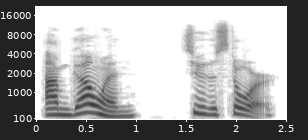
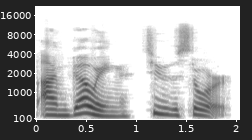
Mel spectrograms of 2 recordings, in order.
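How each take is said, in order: First: I'm goin' to the store, the G of going dropped. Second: Said in the usual way. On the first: Shown as a demonstration. Demonstrating a Southern writer's dropped G. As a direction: drop the G on goin'. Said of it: "So, like". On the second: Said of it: "instead of".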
